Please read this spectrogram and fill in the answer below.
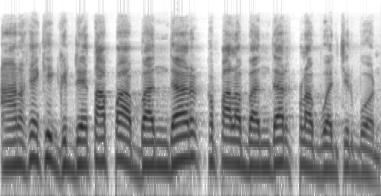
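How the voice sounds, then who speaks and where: This man has an ordinary speaking voice with a fairly high pitch and ordinary pitch variation. He talks at a fairly slow pace. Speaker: Islamic scholar giving a lecture. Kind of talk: lecture / religious talk to an audience. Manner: casual, humorous, storytelling.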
